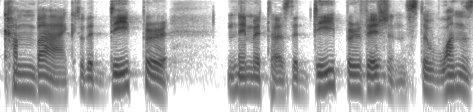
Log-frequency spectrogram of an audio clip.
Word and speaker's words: nimitta: just briefly mention that the word nimita we often say nimita but really it's nimita is the proper pronunciation You know that.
